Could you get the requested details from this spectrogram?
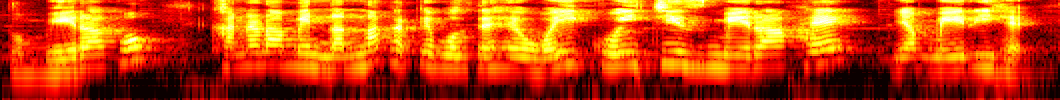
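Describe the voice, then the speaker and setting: A woman teaching a beginner language lesson, repeating each word slowly several times. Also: fairly high pitch, pushed and bright, soft background music. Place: room with a whiteboard.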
